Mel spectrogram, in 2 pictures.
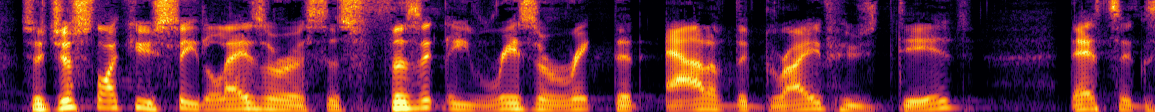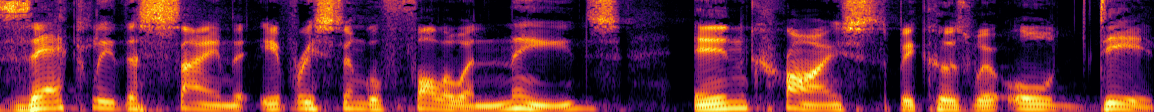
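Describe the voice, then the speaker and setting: A normal speaking voice with ordinary pitch variation at a moderate pace. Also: man, medium pitch for a man. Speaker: church teacher leading a group. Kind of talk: sermon-style teaching in a group discussion. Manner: earnest, preaching.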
